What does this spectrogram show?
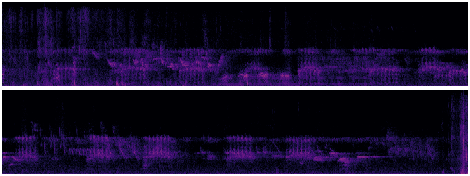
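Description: Faint birds chirping now and then over quiet outdoor ambience.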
